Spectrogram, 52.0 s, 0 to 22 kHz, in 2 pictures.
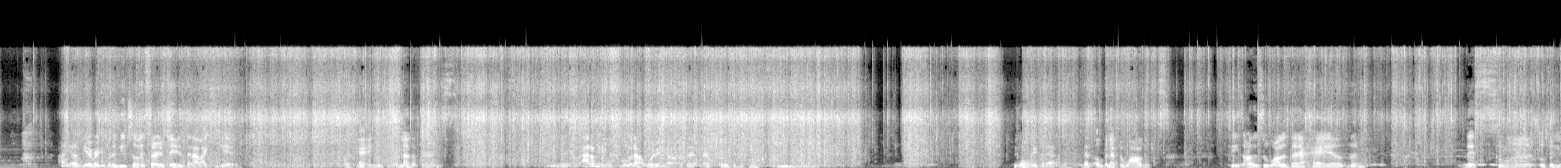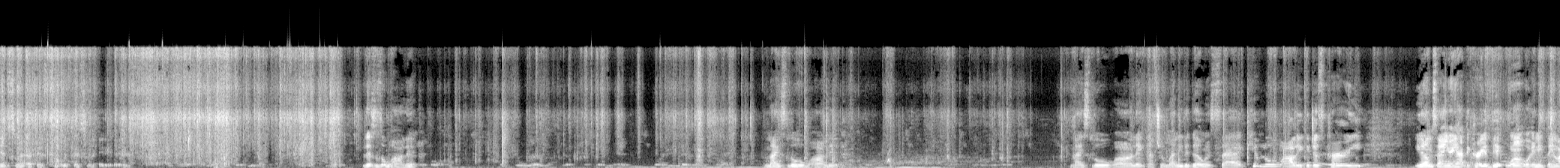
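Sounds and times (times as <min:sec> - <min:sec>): plastic packaging rustling: 0:00.4 - 0:52.0
wallet clicks and rustles: 0:33.2 - 0:38.7.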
